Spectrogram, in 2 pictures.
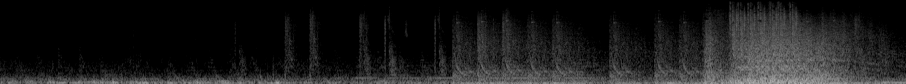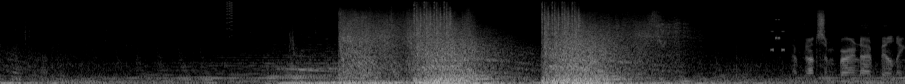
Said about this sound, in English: I'm gonna have to turn down the volume on sound effects, because those gunshots were louder than I expected.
